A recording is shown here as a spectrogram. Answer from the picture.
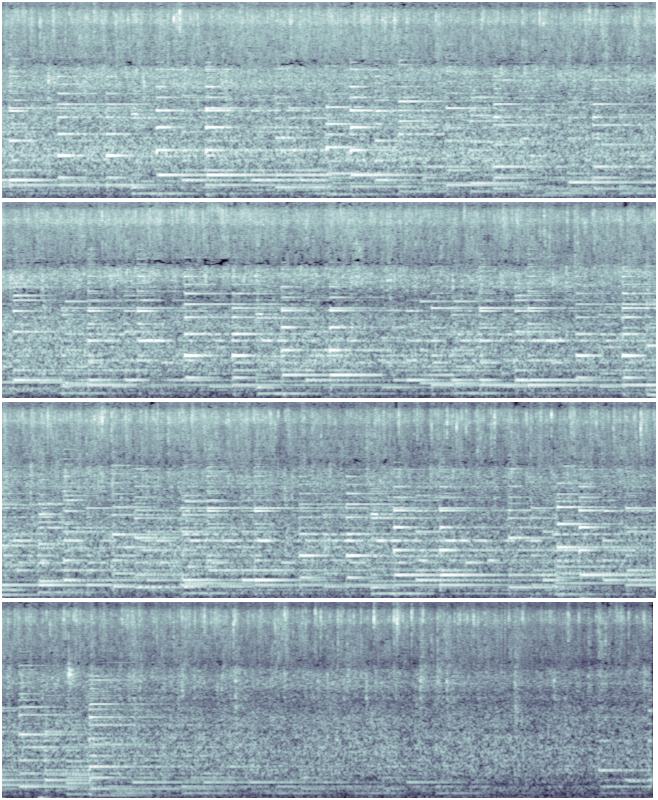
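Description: Calm solo piano music over a steady patter of rain, the piano notes slowly getting quieter near the end.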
